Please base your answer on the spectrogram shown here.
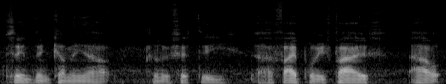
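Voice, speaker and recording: This hobbyist presenter has a very deep, level voice and talks a little slowly through an informal electronics demo. His manner is plain-spoken, folksy and rambling, and the recording carries room ambience and clear background noise.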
